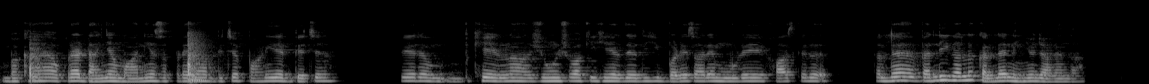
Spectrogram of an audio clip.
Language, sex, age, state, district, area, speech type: Dogri, male, 18-30, Jammu and Kashmir, Kathua, rural, spontaneous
